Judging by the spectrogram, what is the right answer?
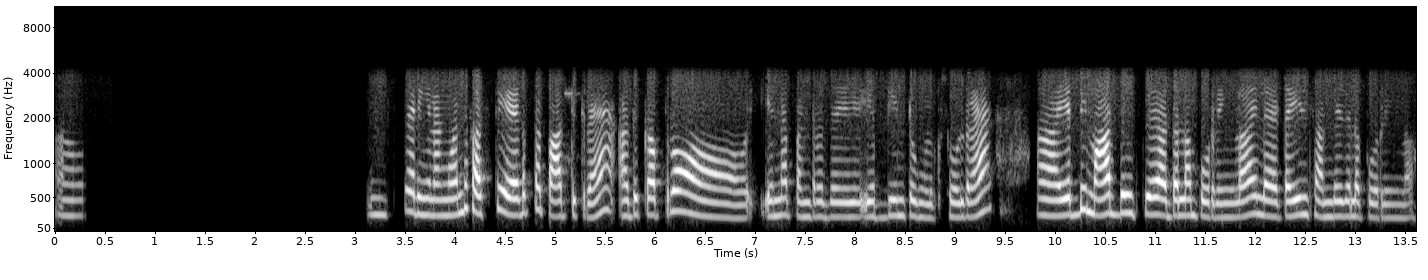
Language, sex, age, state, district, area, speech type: Tamil, female, 18-30, Tamil Nadu, Tirupattur, urban, conversation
